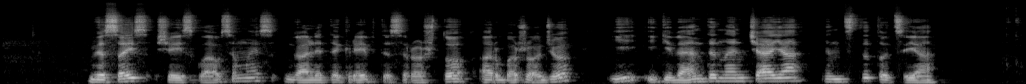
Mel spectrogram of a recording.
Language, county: Lithuanian, Alytus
